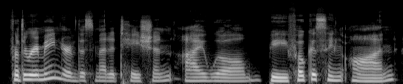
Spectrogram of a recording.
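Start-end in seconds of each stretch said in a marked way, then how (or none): none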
